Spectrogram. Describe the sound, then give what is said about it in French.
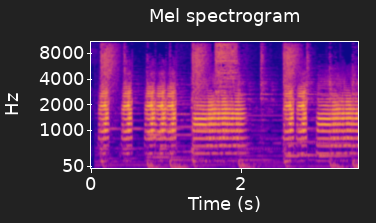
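A loud, brassy novelty car horn honks in a rapid series of quacking, duck-like blasts, rich in buzzy harmonics, with short pauses between bursts and no talking. “Hey, imaginez-vous donc que je me suis trouvé un nouveau klaxon, un nouveau sideline, ce qui fait que ça vient avec un nouveau klaxon.”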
